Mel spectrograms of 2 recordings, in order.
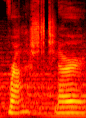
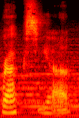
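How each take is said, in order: First: It is said with a Chinese-style pronunciation. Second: It is said with a Western-style pronunciation. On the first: "inspired by like Chinese pronunciation, be like Rashia" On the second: "the Western pronunciation would be like Raxia"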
